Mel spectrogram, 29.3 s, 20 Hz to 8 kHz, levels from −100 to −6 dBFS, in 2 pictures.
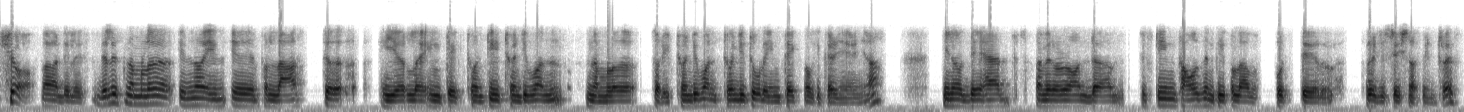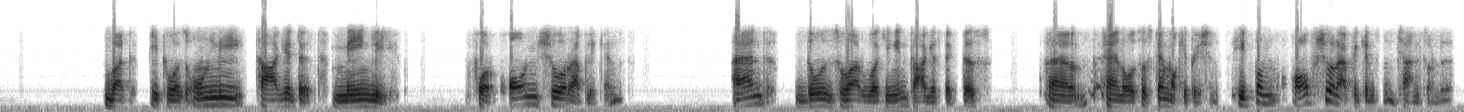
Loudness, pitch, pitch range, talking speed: -20 LUFS, 120 Hz, 110-130 Hz, 145 wpm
